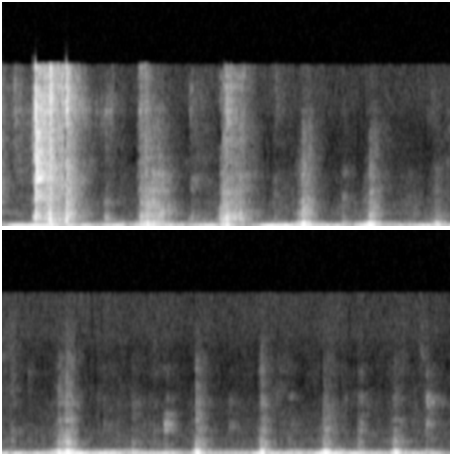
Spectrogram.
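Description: A person chewing a mouthful of food close to the microphone, in regular chews about twice a second, with a loud crisp bite just after the start.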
